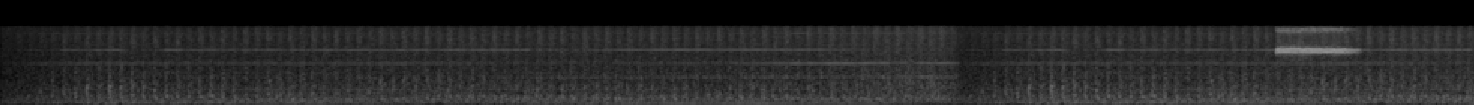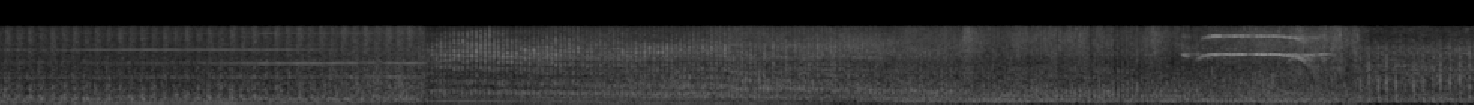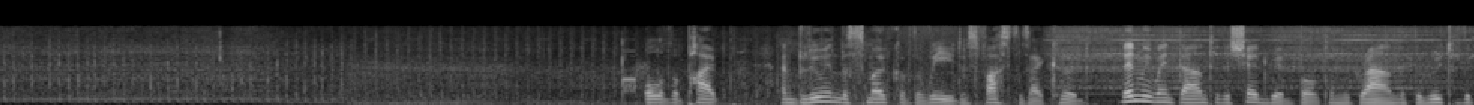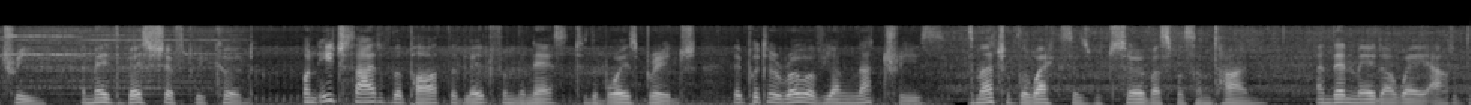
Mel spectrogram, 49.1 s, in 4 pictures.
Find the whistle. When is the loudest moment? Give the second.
11 s.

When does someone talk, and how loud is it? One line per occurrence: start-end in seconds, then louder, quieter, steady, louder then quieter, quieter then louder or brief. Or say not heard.
29.9-49.0 steady.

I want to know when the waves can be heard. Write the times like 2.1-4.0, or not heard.
not heard.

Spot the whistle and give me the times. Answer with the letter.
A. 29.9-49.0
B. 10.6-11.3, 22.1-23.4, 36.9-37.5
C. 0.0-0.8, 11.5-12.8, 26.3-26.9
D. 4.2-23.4
B.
